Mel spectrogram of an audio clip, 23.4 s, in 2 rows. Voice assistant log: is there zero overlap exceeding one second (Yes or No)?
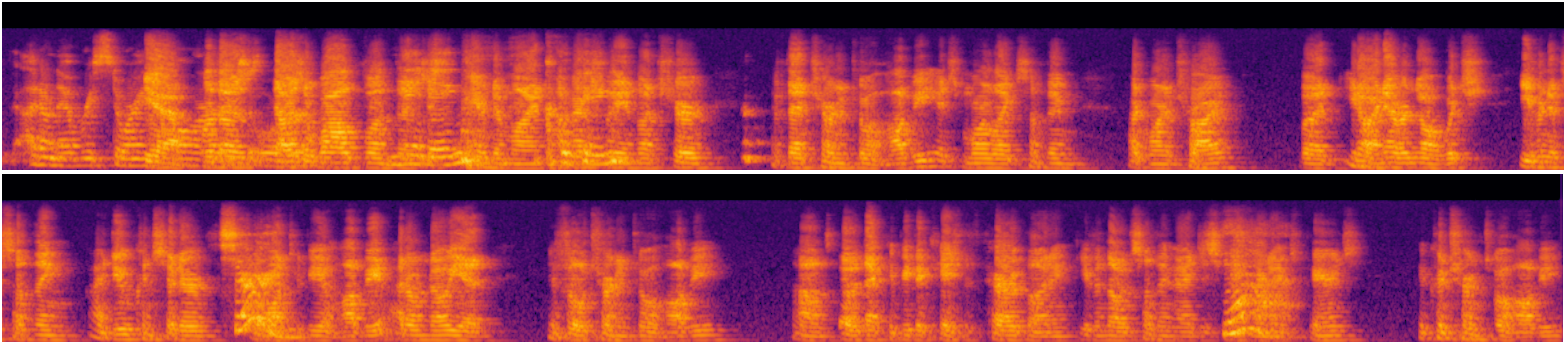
No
